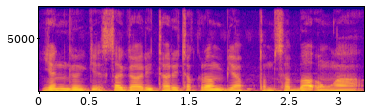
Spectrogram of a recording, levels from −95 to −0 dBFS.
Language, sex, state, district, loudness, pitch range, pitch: Garo, male, Meghalaya, South Garo Hills, -16 LUFS, 130-145 Hz, 140 Hz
